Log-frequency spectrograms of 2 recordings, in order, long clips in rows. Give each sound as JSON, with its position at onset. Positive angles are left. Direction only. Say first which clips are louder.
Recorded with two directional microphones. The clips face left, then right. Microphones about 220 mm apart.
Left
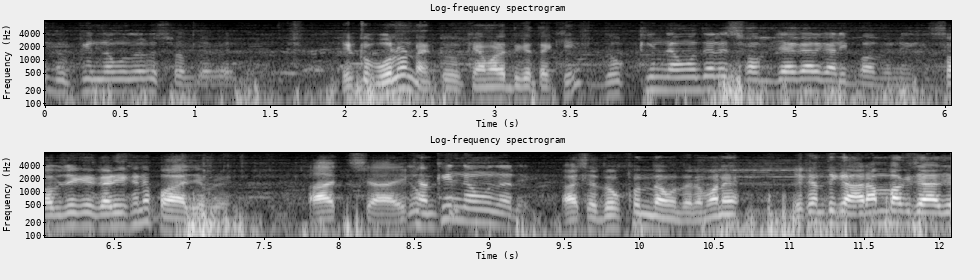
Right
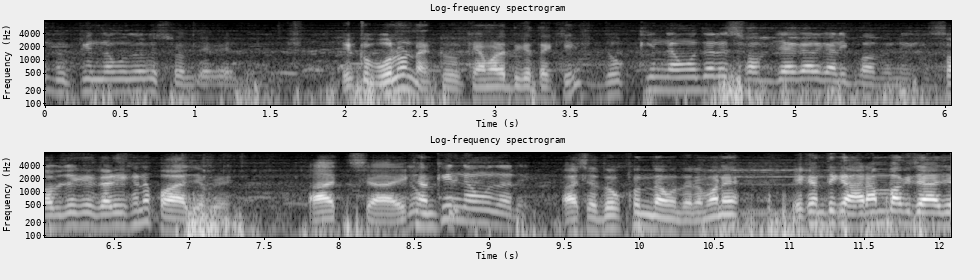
{"t": 0.3, "sound": "speech", "louder": "even", "side_deg": -5}
{"t": 2.0, "sound": "speech", "louder": "even", "side_deg": 5}
{"t": 7.8, "sound": "speech", "louder": "right 2 dB", "side_deg": -20}
{"t": 8.6, "sound": "speech", "louder": "even", "side_deg": 0}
